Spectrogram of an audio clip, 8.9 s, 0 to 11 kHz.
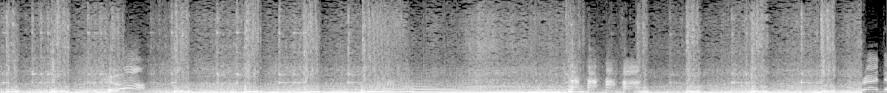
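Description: A modified Nissan 200SX with an exhaust mod, its muffler wrapped in a tractor cover, revs hard in repeated rising and falling surges, loud and close, while people talk over it.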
